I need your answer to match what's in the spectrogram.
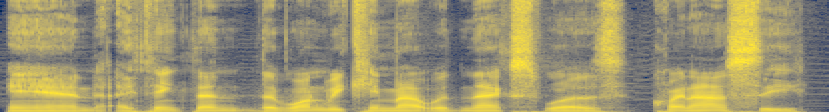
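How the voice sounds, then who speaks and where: A man with a very low voice tells stories in a casual interview, acting out what people said with a jokey, self-deprecating streak. His voice sounds dry and close, with faint music underneath. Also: measured pace, no room sound. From Upstate New York. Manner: animated storyteller who acts out quotes, jokey and self-deprecating. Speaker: distillery founder and distiller.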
